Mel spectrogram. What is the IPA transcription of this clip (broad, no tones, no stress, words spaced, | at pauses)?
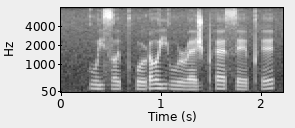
kujzɤɪ̯ pʰu ɽɤ ju ɹɛʒpʰɛ sepʰe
